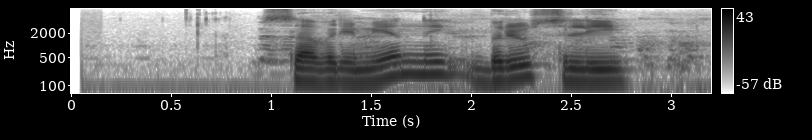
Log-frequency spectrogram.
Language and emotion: Russian, neutral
